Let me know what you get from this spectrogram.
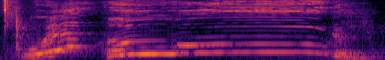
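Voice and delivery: high, slow whiny cat voice, stretched out; hungry cat whine. Pretend. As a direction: beg for food like a hungry cat. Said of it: "But when I'm hungry".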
